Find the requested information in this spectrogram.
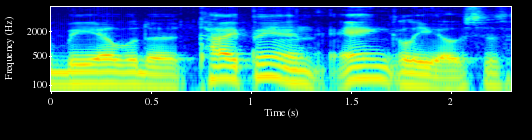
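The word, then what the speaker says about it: ἄγγελος: I need to be able to type in anglios is how it's pronounced a-g-g-e-l-o-s is transliterated a g g e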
